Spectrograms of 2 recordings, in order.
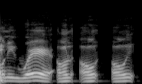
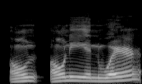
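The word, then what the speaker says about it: Onyenwere: Oni where Oni and where I believe is how you pronounce it, if I'm not mistaken.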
